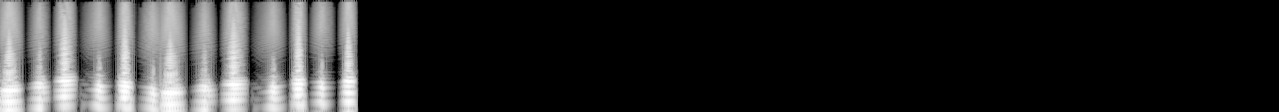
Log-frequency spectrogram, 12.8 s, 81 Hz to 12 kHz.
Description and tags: bass resample 2
crazy bass sounds for music production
